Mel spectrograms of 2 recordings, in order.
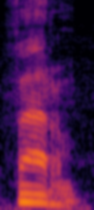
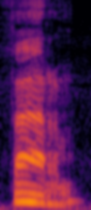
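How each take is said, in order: The two takes are said the same way.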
